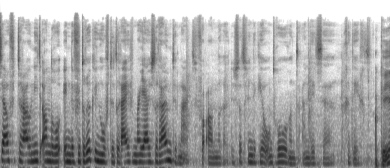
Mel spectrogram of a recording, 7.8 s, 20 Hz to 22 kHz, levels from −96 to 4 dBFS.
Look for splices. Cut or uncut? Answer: uncut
